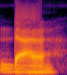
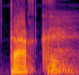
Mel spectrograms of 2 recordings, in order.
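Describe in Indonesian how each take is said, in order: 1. Kata ini diakhiri bunyi l. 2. Kata ini diakhiri bunyi k. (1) "Tidak dibaca dal" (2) "maka ini dibacanya tak"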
